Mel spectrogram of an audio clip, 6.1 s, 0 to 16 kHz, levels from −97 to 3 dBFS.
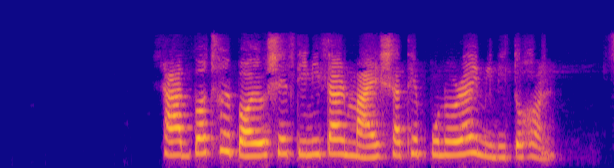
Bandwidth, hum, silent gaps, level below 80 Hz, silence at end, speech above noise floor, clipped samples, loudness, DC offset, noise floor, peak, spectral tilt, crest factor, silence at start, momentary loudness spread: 7.6 kHz; none; none; -70 dBFS; 0.6 s; over 72 dB; under 0.1%; -18 LUFS; under 0.1%; under -90 dBFS; -2 dBFS; -3.5 dB/octave; 18 dB; 1.65 s; 10 LU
